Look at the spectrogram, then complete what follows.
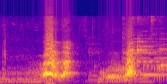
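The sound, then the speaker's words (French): A dog barks a few times, two quick loud barks followed by another after a short pause, with a faint steady hum underneath and no one talking. “Coucher le chien.”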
